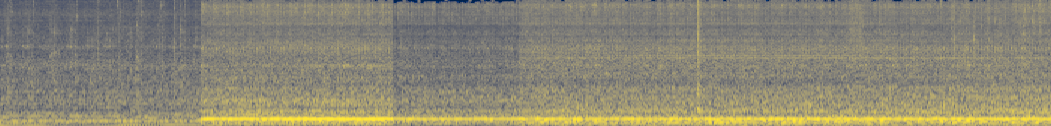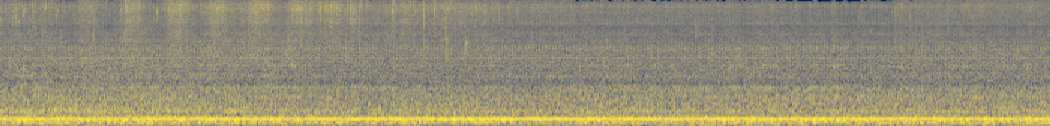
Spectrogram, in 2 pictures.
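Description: Electric motor of a tofu-processing machine switching on about three seconds in and then running with a steady hum.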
